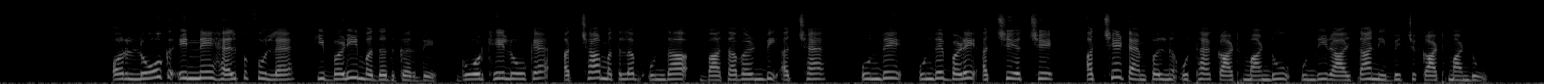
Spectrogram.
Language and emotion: Dogri, neutral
